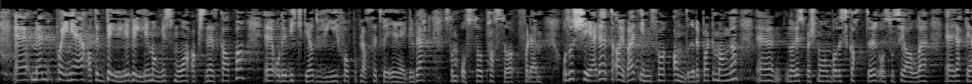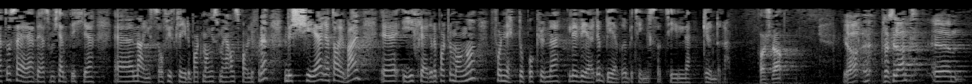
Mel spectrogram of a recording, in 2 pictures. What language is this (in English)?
Norwegian Bokmål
